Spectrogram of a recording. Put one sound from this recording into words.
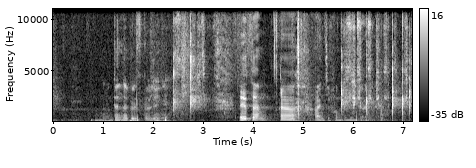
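A young man speaks calmly.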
